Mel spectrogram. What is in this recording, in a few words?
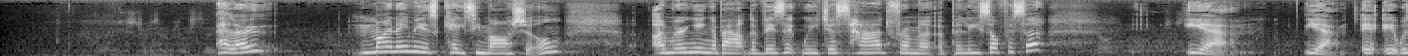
Audio Drama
